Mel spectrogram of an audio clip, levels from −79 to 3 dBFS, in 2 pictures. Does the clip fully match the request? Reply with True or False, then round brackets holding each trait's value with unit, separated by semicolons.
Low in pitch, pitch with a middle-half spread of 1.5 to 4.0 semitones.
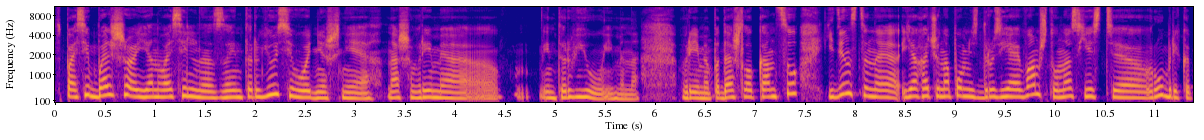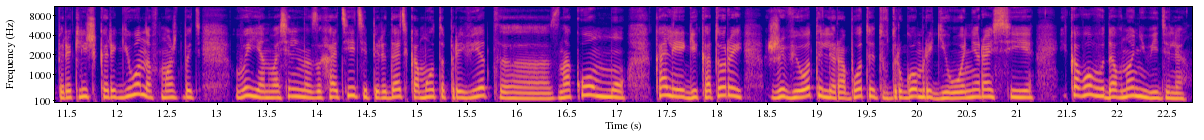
False (235 Hz; 2.9 semitones)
